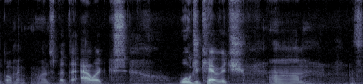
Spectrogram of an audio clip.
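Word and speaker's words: Wojciechowicz: But the Alex Wakavich, um that's not necessarily how you would first try to pronounce that last name, but that's what it is.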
